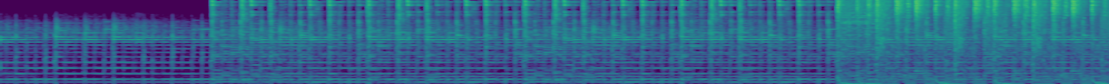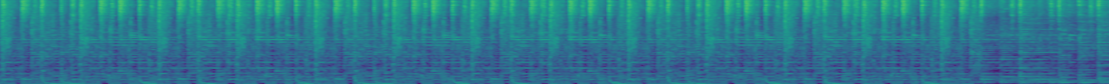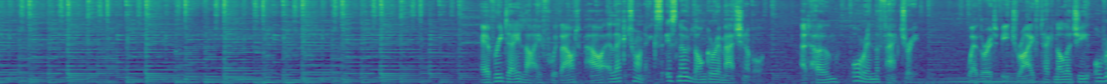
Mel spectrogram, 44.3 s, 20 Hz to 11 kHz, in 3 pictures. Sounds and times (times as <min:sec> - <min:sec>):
Electronica: 0:02.8 - 0:44.3.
